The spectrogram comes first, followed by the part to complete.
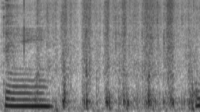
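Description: Rustling and a quick run of small clicks and crackles as hands rummage in a handbag and handle a lab coat in a mesh bag.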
